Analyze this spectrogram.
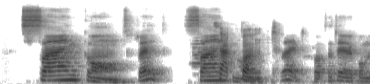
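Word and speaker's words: cinquante: বলতেন যে সাইকন্ট হ্যাঁ আসলে কিন্তু কথাটা সাইকন্ট হ্যাঁ সাইকন্ট কথাটা অ্যাকচুয়াল সাইকন্ট কিন্তু ফাস্ট হবে ওদের যার কারণে ওই কথাটা ওরকম সাইকন্ট শোনা যাবে ওই এন এর যেই অ্যাকুইট সাউন্ডটা ওটা একটু কমে যাবে হ্যাঁ যার কারণে ওরকম শোনা যাবে আমার কথা বুঝতে পেরেছেন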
